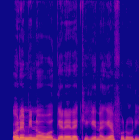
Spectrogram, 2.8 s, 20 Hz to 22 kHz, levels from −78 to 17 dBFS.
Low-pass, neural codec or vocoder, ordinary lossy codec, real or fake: none; none; none; real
